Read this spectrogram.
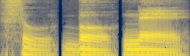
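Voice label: "thubone", concatenated syllables; Affixing experiment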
